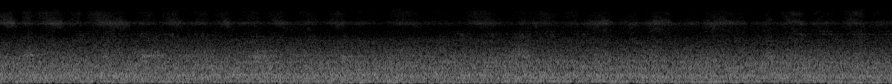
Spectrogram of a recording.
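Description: A whiteboard duster rubbing across a whiteboard as writing is wiped off, faint under a steady background hiss and low hum.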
